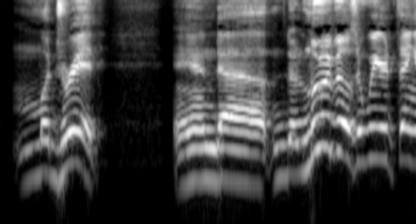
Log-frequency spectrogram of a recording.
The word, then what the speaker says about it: Madrid: Versailles, Athens, Louisville, named after King Louis the 16th, Louisville, you know, and then Madrid, not Madrid, Madrid.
